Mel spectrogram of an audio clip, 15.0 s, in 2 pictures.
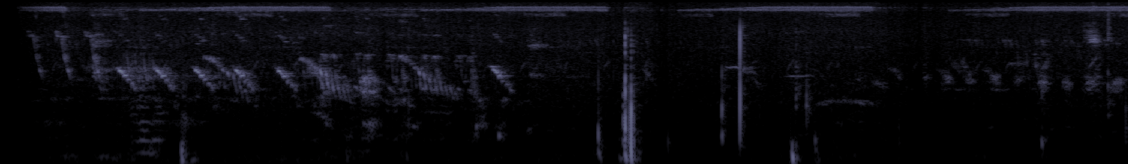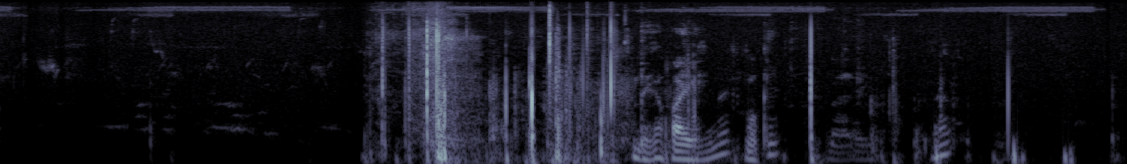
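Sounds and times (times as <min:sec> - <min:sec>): faint birdsong chirps: 0:00.2 - 0:10.5.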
